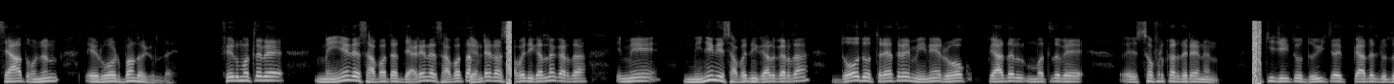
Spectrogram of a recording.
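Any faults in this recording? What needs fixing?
At 4.70–4.72 s the speech has a skip ahead: about 0.7 s of audio is missing and the two sides are butted together with no gap and no fill. It is a clean jump forward, unlike a dropout, which leaves a silence or a smeared concealment. The receiver should discard stale packets gradually through time-stretching rather than dropping a whole block at once.

Two loud 80 ms bursts of harsh digital noise, at 5.07–5.15 s and 12.53–12.61 s, come from an uninitialised buffer, where leftover memory was played as samples. Each one fills a whole block. Output buffers should be zeroed or filled before they are handed to playback.

From 5.28 to 5.68 s a jitter buffer speed-up runs the speech at about 109% by trimming short pitch-period pieces, around 40 ms in total. The pitch stays the same, so this is time compression rather than a resampling error, which would raise the pitch as well. 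This is the buffer shedding excess delay, so smoothing the delay changes at the source would prevent the speed-up too.

The G.722 call path, with nothing above 8 kHz, accounts for the band limit and is not a fault.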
